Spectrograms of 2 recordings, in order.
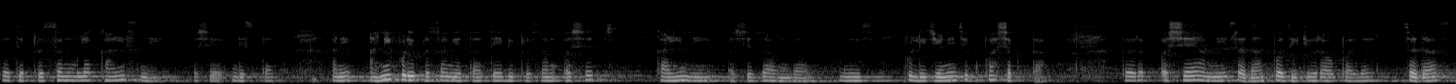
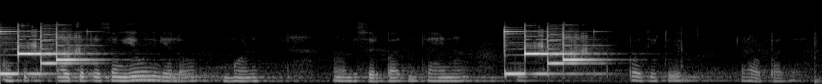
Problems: constant background noise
